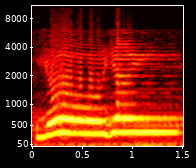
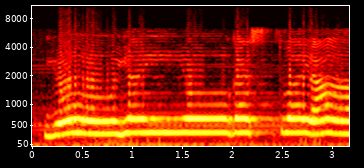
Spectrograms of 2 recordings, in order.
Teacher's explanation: ಅನುಸ್ವಾರದ ಉಚ್ಚಾರಣೆ ಇಲ್ಲಿ ನಾಸಿಕಾ ಯ ಬರಬೇಕು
